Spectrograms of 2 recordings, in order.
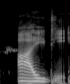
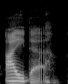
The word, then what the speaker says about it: Eide: So I think I used to say Ida instead of Eide. – Actually, you'd be correct because that would be like the Norwegian pronunciation, which is what this is, but the American version is Eide.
